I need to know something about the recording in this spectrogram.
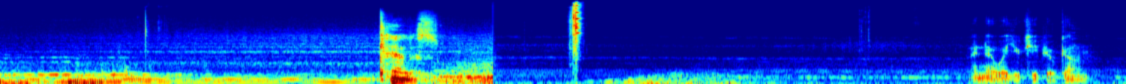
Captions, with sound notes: Careless. [Click] I know where you keep your gun.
